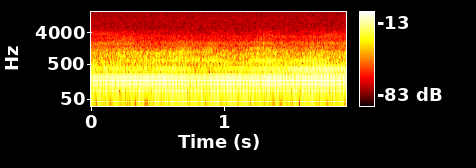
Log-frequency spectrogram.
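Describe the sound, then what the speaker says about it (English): A propeller airplane drones steadily overhead on its way to a small nearby airport, a continuous low engine hum holding even and moderately distant over a quiet garden. "we just have a lot of planes going to that little airport"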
